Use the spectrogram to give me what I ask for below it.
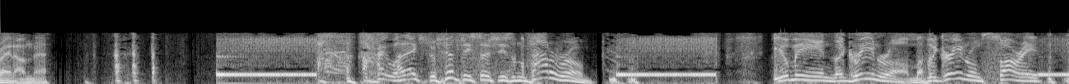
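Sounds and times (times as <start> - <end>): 
speech: 0.1 - 0.6, 3.8 - 6.6, 7.7 - 10.6
telephone ring tone on an outgoing call: 2.2 - 3.2, 6.1 - 7.2, 10.3 - 10.6.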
